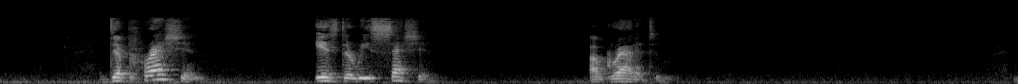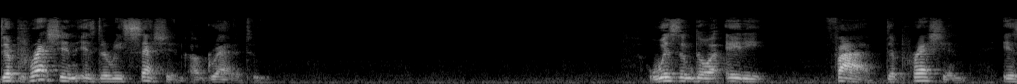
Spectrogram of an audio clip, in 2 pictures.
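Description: A young man speaks calmly into a nearby microphone, in short bursts with pauses.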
